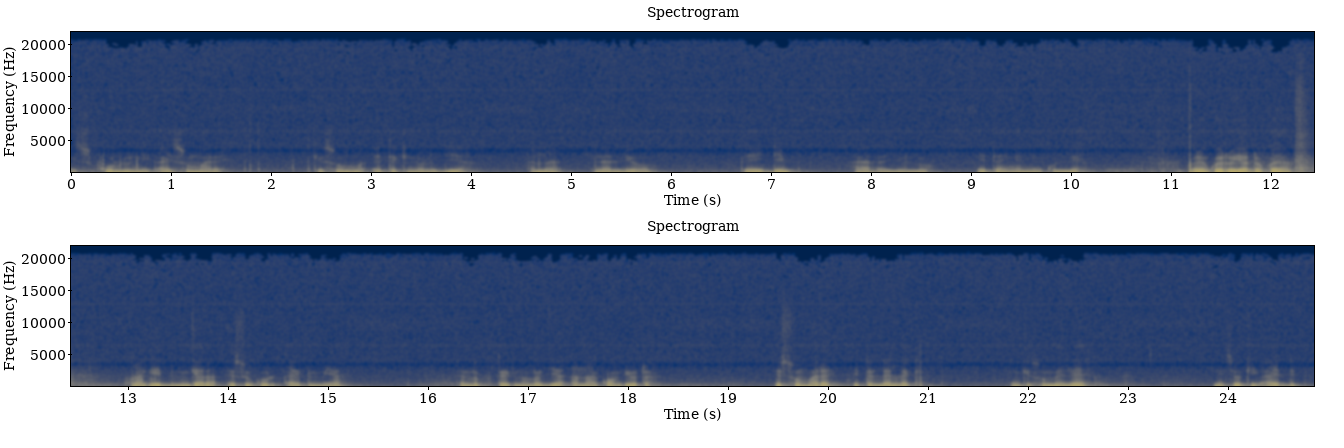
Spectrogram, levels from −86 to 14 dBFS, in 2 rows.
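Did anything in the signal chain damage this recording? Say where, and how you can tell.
No, I can't hear damage from any stage of the signal chain in this speech recording. Nothing in it points to a point between capture and playback where the signal was altered.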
